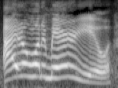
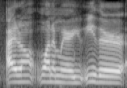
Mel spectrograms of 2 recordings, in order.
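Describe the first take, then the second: First: High, loud retold yell. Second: Said in the usual way. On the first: Yelling at the guy sent to escort her, high loud yell. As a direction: shout him off, pitched way up. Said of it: "just yelled at him". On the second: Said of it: "And he was just like".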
